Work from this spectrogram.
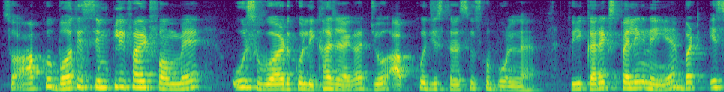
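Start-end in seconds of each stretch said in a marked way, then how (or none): none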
